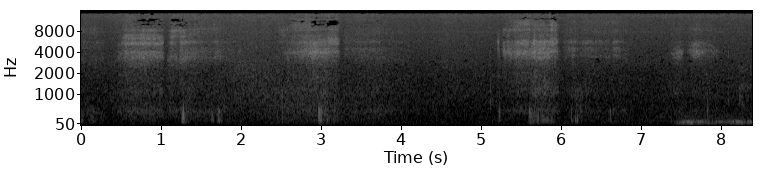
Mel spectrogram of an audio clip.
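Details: An English Bulldog puppy snores with wheezy, hissing breaths that repeat every two to three seconds, recorded on June 8, 2011.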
